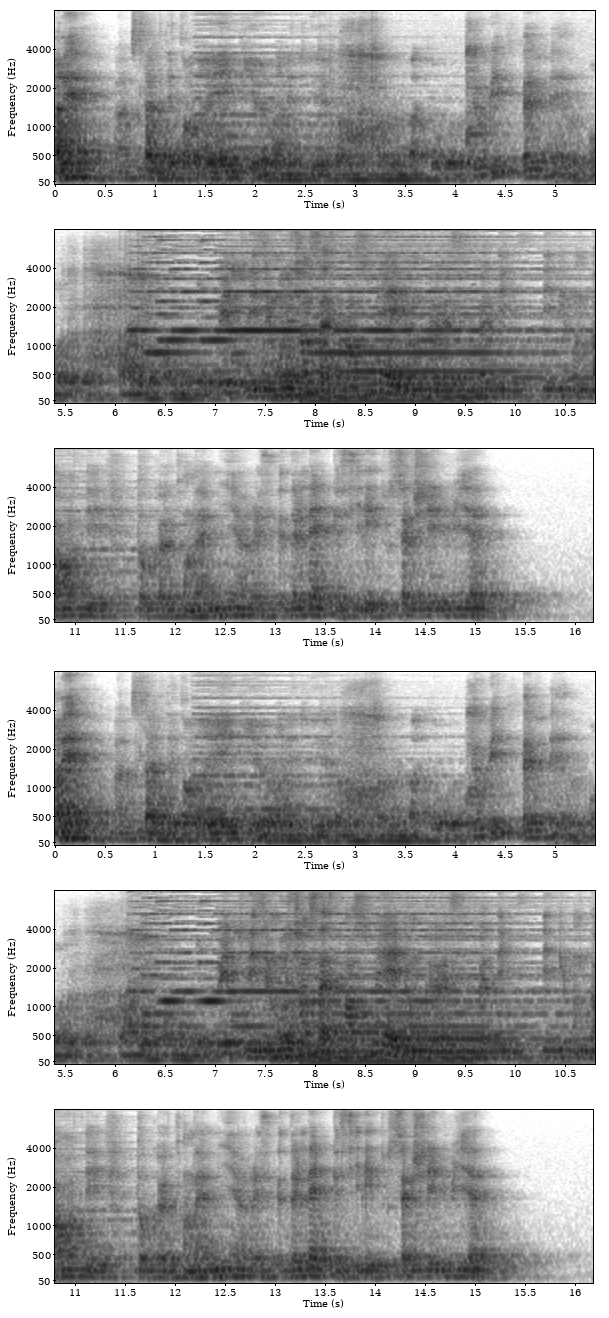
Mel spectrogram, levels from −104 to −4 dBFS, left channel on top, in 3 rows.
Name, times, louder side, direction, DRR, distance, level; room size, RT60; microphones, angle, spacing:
voice 1, 0.0-1.0 4.2-5.1 7.0-9.9 10.3-15.0, right 1 dB, 40° right, -1 dB, 0.6 m, -24 dB
voice 2, 0.9-4.2 4.9-5.6 6.0-7.1 7.6-7.8, equal, 20° left, -6 dB, 0.8 m, -22 dB
sound 1, 1.4-3.4 6.1-11.6, left 2 dB, 70° right, 1.1 m, -24 dB
sound 2, 2.6-3.3 4.1-4.3 5.5-6.4 7.2-7.3, left 2 dB, 70° left, 0.5 m, -35 dB
4.0 x 2.4 x 2.3 m, 1.1 s
head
